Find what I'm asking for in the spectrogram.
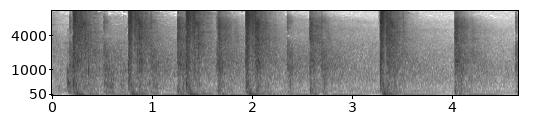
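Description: Gunshots ring out in PUBG (Battlegrounds): about eight loud, sharp reports in an irregular rhythm, some in quick pairs, each trailing off with a short echo.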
